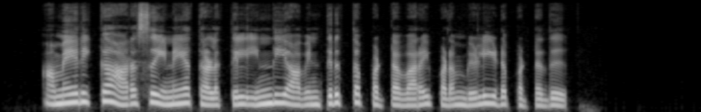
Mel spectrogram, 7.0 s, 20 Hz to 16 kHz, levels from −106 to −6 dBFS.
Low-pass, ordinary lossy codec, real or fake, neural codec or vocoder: 14.4 kHz; none; real; none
